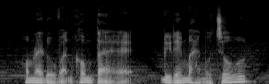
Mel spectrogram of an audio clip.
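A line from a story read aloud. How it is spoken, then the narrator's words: Astonished mutter. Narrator (Vietnamese): Vương Quân Diệt kinh ngạc lẩm bẩm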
